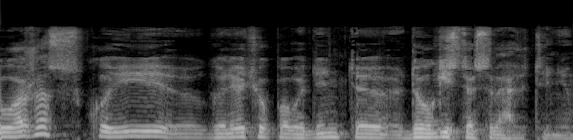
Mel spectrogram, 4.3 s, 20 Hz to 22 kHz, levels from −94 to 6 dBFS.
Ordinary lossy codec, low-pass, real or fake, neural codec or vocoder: AAC, 32 kbps; 9.9 kHz; real; none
